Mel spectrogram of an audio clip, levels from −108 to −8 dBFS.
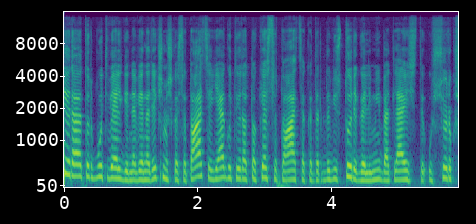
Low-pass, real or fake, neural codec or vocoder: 14.4 kHz; fake; vocoder, 44.1 kHz, 128 mel bands every 256 samples, BigVGAN v2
